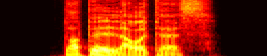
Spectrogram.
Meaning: genitive singular of Doppellaut
- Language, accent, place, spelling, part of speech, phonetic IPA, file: German, Germany, Berlin, Doppellautes, noun, [ˈdɔpl̩ˌlaʊ̯təs], De-Doppellautes.ogg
